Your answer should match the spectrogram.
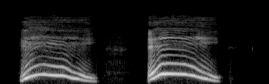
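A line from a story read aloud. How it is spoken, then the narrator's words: Barber's shout. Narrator (Russian): крикнул парикмахер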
